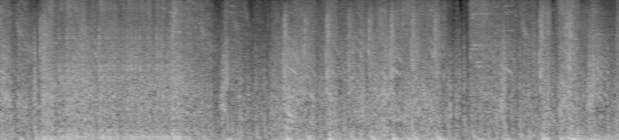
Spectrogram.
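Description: Game blasts and impacts crackle rapidly.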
